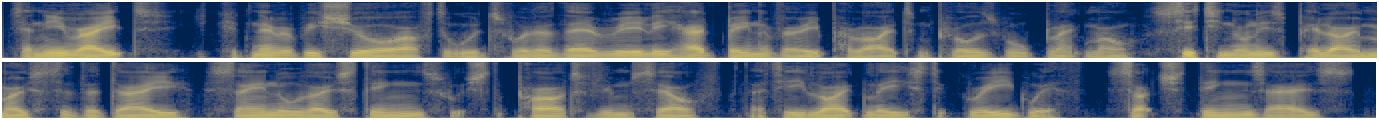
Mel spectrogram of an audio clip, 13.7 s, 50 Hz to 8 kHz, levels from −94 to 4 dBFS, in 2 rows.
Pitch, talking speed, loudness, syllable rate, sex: 90 Hz, 205 wpm, -20 LUFS, 4.9 syllables/s, male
